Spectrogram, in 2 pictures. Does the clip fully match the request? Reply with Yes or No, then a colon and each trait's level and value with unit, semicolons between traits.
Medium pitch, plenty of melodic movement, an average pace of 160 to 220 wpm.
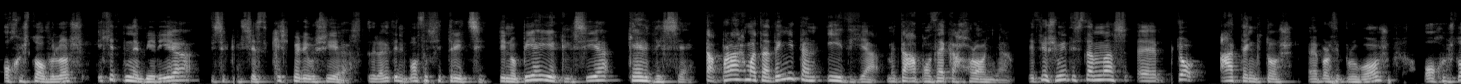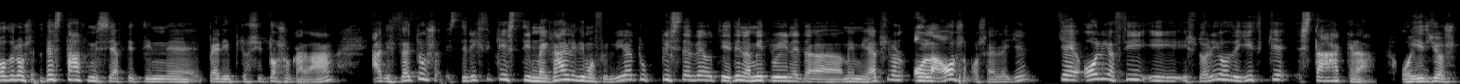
No: medium, 165 Hz; wide, 7.0 semitones; average, 150 wpm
